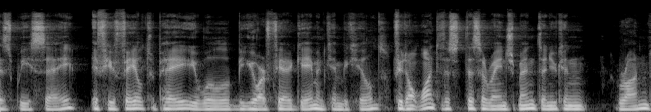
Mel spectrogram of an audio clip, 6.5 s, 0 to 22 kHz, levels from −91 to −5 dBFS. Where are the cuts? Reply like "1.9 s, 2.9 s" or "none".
0.8 s, 3.8 s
